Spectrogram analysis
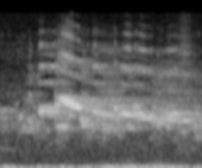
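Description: Australian magpie giving a clear, fluty whistle that lifts briefly, then glides down and holds steady, over a faint low hum.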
